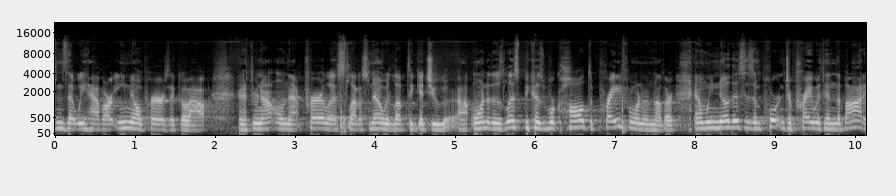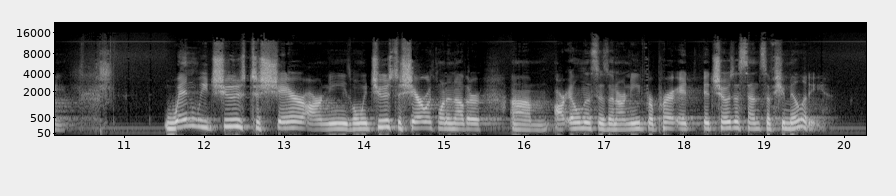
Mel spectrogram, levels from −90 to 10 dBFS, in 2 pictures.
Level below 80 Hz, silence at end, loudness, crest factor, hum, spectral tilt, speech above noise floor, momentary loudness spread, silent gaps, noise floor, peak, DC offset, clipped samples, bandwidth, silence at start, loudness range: -58 dBFS; 0.5 s; -17 LUFS; 12 dB; none; -5 dB/octave; 32 dB; 6 LU; none; -49 dBFS; -4 dBFS; under 0.1%; under 0.1%; 13 kHz; 0 s; 3 LU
